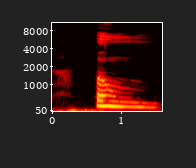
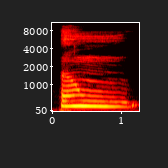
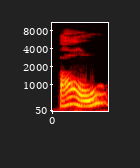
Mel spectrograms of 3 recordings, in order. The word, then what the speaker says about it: pão: pronounce it this way, "PÃO", so you feel the hot air going from your mouth to your nose. You have this feeling, and if you touch your nose, you'll feel "PÃO", the vibration here.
